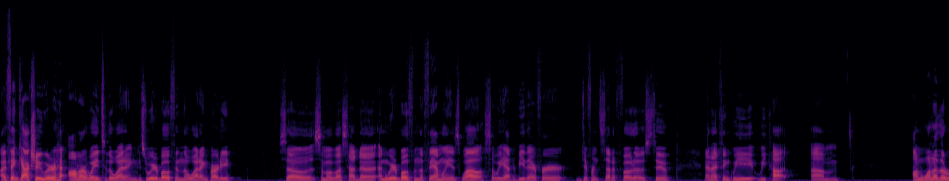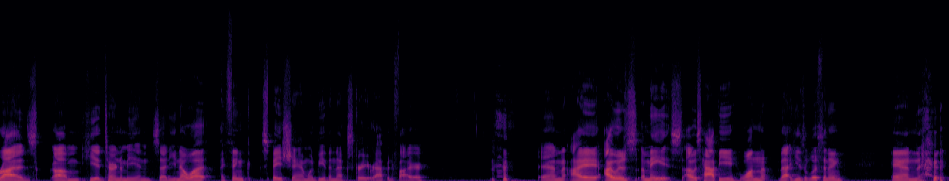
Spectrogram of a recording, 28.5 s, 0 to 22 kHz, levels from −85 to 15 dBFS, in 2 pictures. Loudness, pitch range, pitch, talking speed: -39 LUFS, 110-140 Hz, 120 Hz, 195 wpm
